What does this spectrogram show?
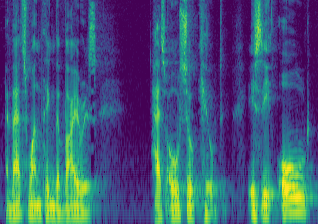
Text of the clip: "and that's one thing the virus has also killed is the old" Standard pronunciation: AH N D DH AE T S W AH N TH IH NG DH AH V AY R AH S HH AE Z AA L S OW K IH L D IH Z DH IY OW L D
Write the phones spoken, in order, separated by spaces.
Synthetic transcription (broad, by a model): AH N DH AE T S W AH N TH IH NG DH AH V AY R AH S HH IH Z AA L S OW K IH L D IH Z DH IY OW L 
